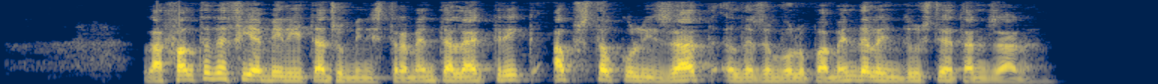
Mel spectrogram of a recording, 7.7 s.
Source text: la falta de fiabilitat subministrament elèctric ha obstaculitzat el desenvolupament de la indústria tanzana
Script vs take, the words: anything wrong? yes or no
no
